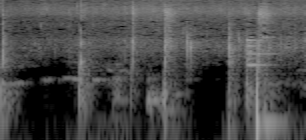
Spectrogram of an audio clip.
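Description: Mustard seeds, cumin, dried red chillies and curry leaves crackle and pop in hot oil for tempering, with sharp irregular snaps over a steady close sizzle and no voices.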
